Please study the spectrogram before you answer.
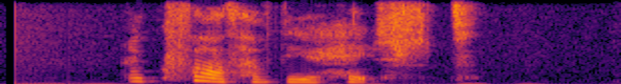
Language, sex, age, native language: Icelandic, female, 9, Icelandic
